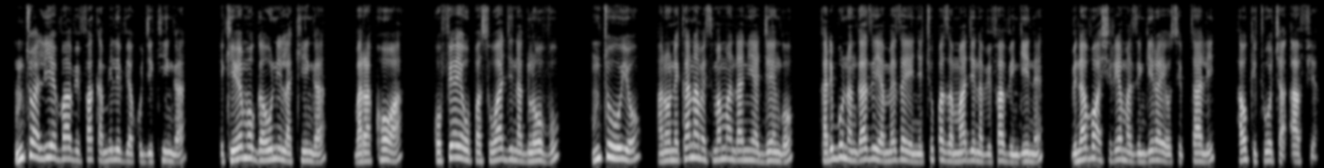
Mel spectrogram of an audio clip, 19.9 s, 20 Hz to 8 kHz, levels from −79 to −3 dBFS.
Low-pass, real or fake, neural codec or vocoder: 7.2 kHz; real; none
